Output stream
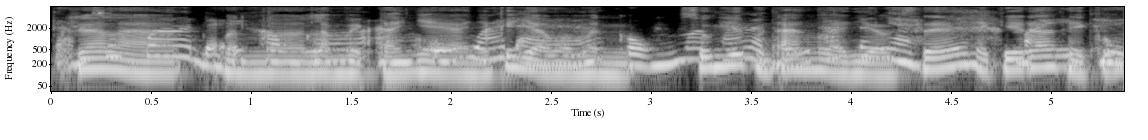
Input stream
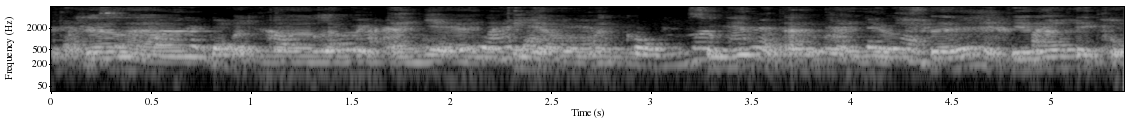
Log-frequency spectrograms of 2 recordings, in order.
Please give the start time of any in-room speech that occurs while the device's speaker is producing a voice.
none

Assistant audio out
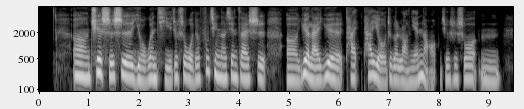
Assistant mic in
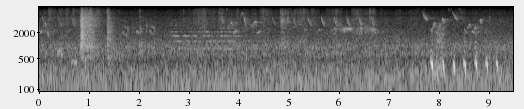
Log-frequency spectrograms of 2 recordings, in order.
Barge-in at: none

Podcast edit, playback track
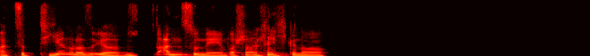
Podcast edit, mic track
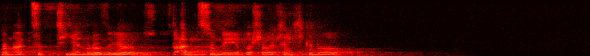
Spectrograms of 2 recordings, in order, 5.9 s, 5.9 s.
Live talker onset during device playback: none

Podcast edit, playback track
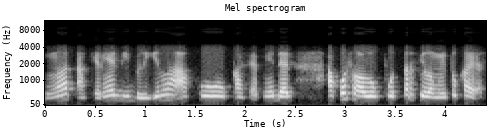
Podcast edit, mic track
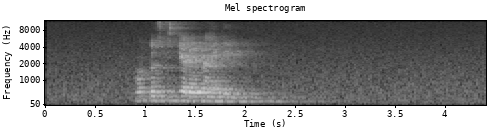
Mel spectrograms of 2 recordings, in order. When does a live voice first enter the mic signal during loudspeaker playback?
0.9 s

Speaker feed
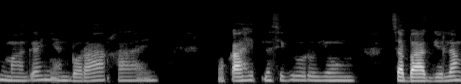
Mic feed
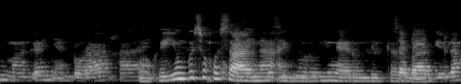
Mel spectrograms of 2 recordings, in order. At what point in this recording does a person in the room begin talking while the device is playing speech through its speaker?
1.4 s

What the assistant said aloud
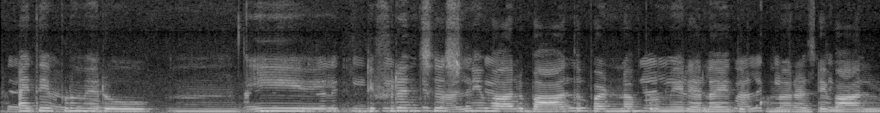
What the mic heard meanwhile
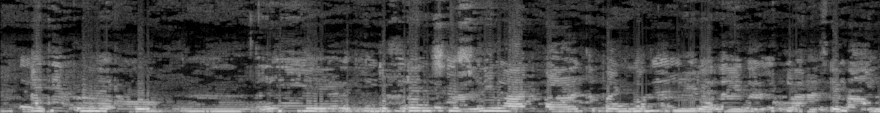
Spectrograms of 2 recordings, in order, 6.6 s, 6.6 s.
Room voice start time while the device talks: none

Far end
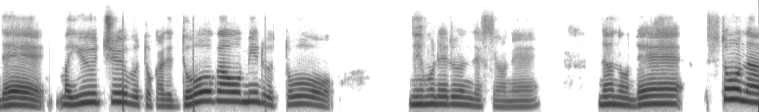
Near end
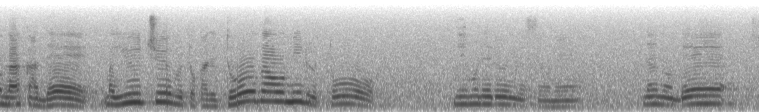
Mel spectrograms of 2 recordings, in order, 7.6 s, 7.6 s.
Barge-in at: none

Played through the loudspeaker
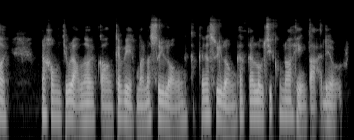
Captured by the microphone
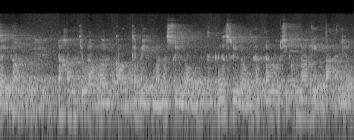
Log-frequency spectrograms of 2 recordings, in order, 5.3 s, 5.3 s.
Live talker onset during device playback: none

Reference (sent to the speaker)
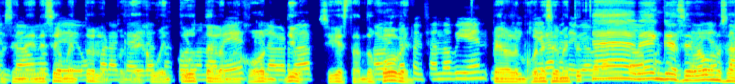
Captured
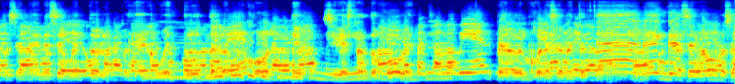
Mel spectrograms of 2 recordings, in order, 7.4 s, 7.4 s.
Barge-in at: 1.4 s

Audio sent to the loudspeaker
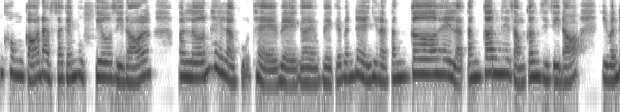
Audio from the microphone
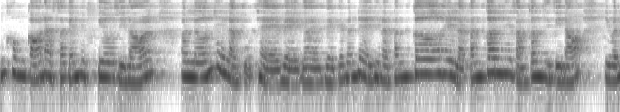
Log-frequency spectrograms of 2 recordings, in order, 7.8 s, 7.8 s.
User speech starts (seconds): none

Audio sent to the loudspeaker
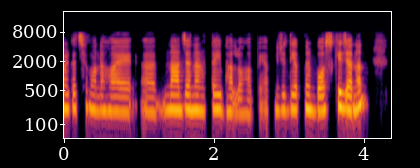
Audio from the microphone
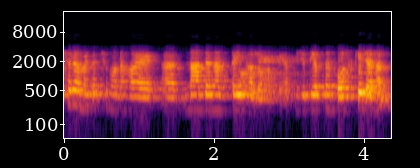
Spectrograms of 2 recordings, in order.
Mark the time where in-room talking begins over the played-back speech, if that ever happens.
2.4 s

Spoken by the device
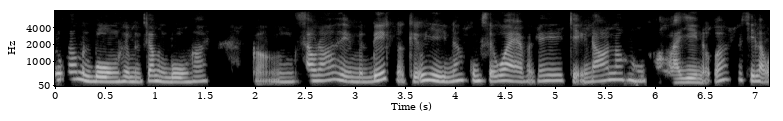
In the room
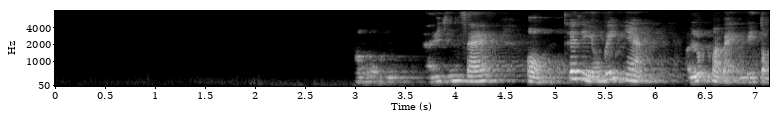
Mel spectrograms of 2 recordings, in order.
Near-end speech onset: 3.0 s

